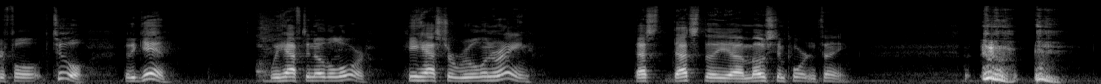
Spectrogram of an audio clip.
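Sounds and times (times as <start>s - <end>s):
speech: 0.0s - 1.8s, 2.6s - 5.4s, 6.4s - 8.6s, 9.6s - 10.6s
throat clearing from someone with a sore throat: 2.5s - 2.9s, 9.7s - 10.9s.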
